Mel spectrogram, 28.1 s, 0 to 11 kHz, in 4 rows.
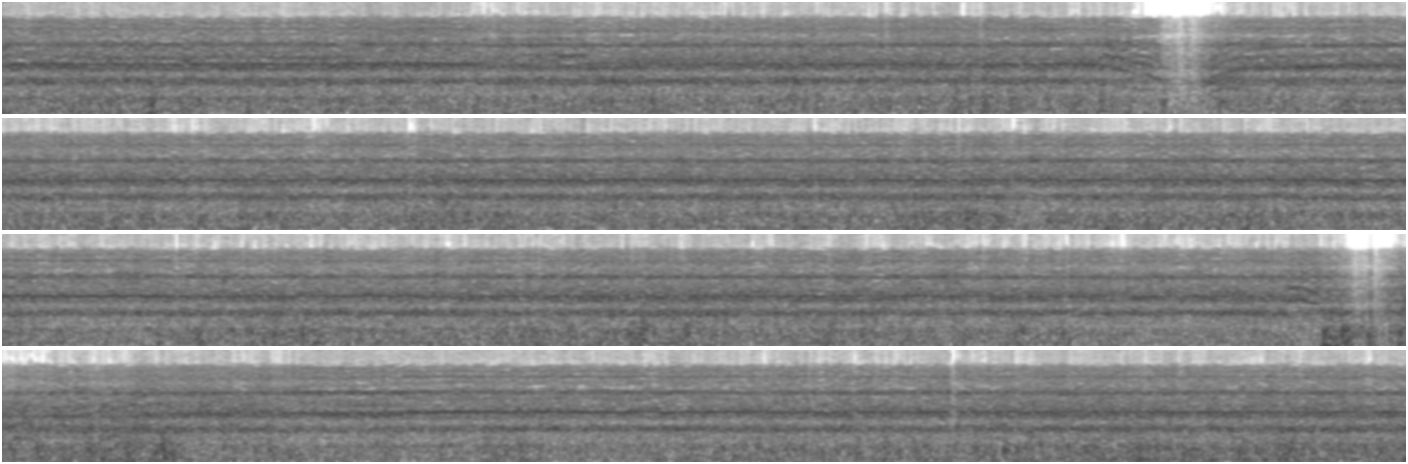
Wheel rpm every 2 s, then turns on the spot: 220, 230, 180, 220, 230, 240, 230, 230, 230, 230, 160, 230, 230, 230.
none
